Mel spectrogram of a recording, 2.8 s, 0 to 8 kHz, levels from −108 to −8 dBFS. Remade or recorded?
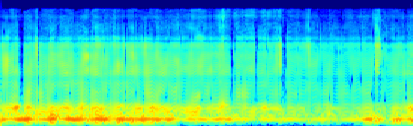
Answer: remade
